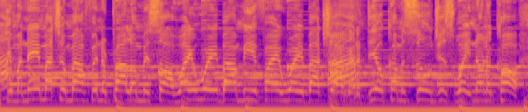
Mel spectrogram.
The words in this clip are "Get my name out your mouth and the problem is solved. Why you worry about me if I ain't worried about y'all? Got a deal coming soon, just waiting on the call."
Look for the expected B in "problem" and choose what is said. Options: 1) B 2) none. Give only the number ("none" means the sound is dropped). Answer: 2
